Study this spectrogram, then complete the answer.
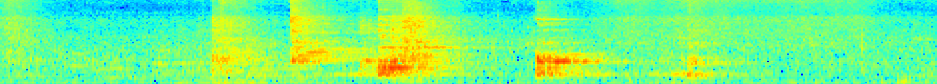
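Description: A plastic cup knocks and scrapes as it is picked up.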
